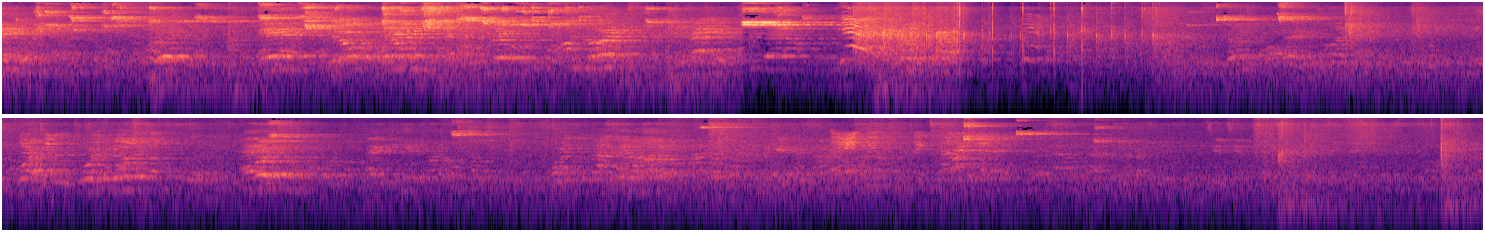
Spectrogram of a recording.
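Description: Basketball shoes squeak on a wooden court in a large echoing gym.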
